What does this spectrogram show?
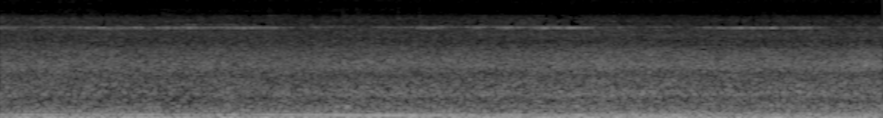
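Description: Steady low rumble of a diesel train out of sight, with a held low hum.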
